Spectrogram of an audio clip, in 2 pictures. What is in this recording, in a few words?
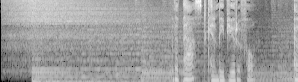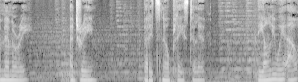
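French, Accented English; GoLocalise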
